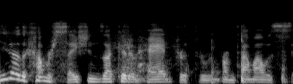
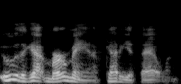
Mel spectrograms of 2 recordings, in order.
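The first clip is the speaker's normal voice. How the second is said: put-on childlike excitement; 2 semitones higher than usual. Retelling finding toys on sale, imitating own past childlike excitement. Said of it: "Got all excited like a little kid".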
